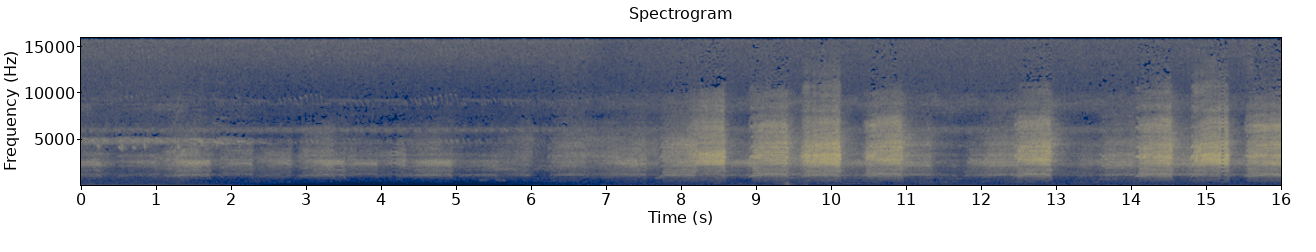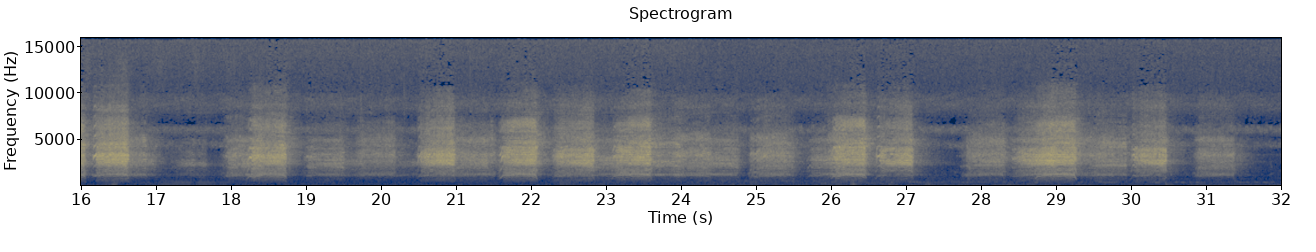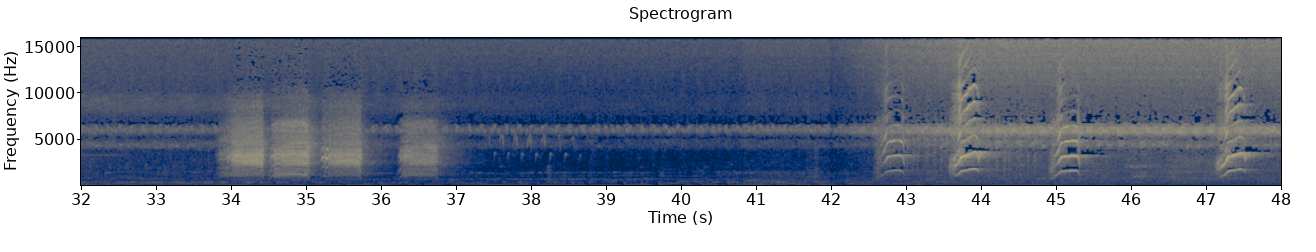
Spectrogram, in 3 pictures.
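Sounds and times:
screeching bird calls: 0:17.9 - 0:31.6, 0:33.8 - 0:36.9, 0:42.6 - 0:46.2, 0:47.0 - 0:48.0.

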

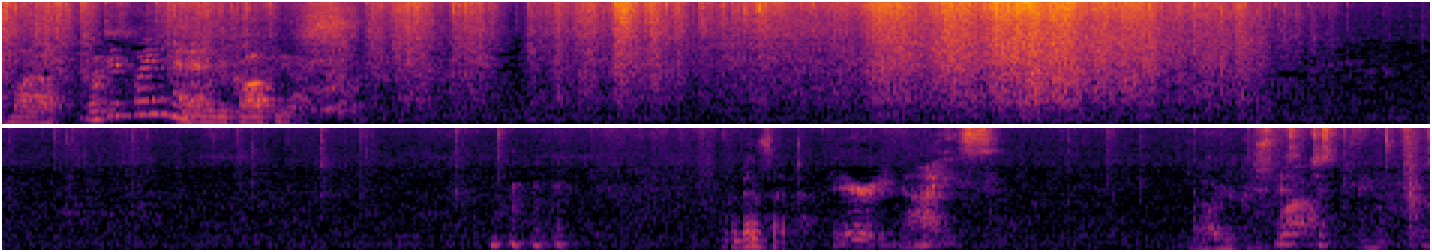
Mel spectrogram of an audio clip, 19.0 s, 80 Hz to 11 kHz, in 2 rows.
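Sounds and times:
wrapping paper rustling: 0:00.0 - 0:10.6.

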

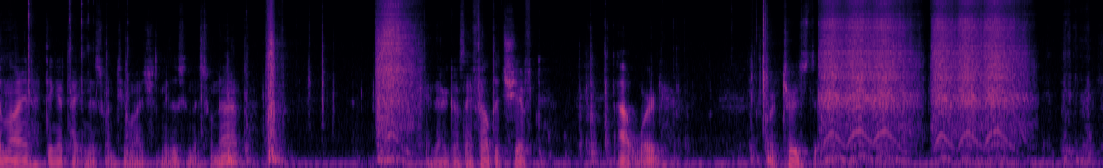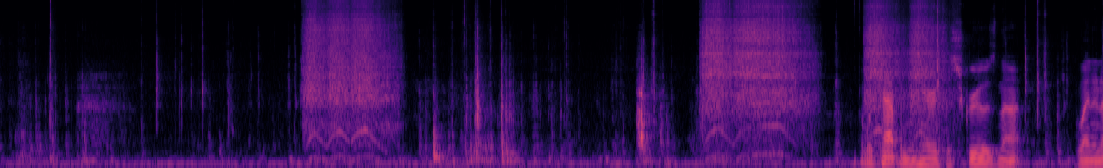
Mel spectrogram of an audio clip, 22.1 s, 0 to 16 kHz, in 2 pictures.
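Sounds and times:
power screwdriver whirring: 0:03.8 - 0:04.2, 0:08.2 - 0:10.4, 0:14.0 - 0:15.1, 0:18.0 - 0:20.6.

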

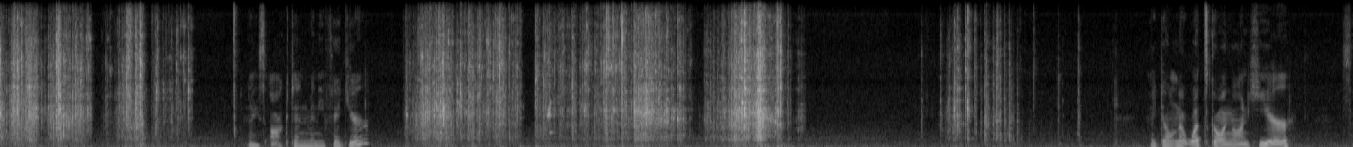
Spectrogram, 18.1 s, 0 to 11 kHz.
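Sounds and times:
plastic bricks clattering: 0:00.0 - 0:02.6, 0:05.4 - 0:10.8, 0:12.3 - 0:13.9
plastic bricks clicking: 0:05.4 - 0:10.7.

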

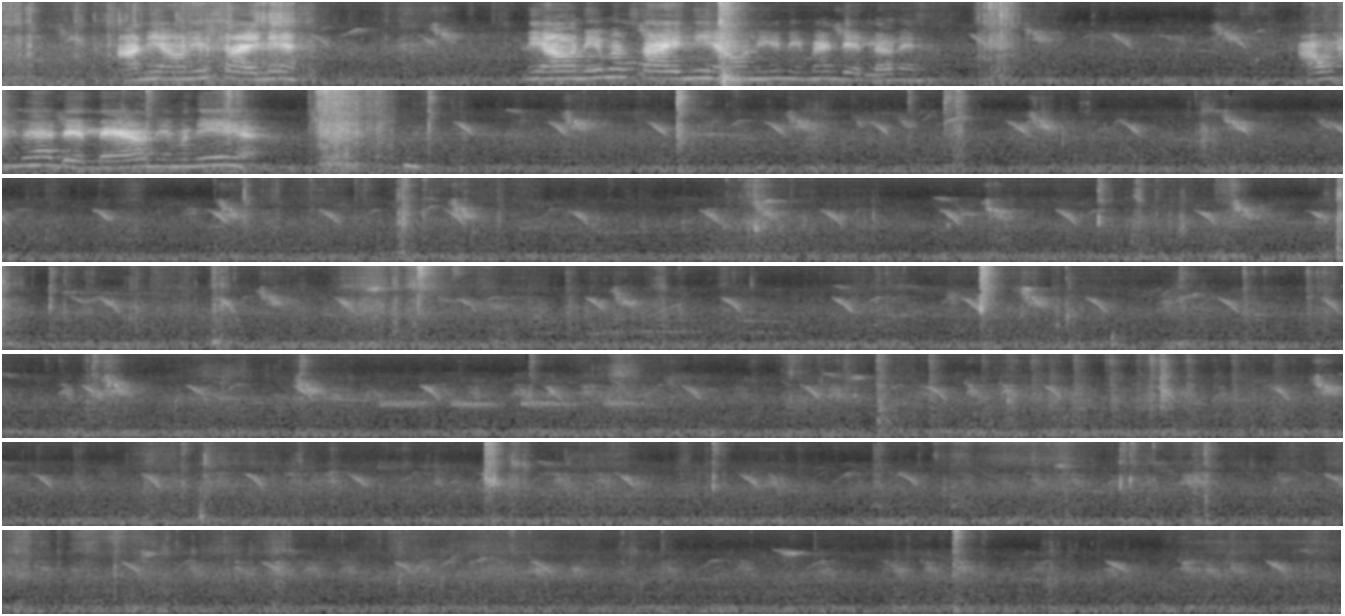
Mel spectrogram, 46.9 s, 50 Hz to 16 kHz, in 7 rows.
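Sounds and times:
birds chirping: 0:00.0 - 0:46.9
low background hum: 0:00.0 - 0:46.9.

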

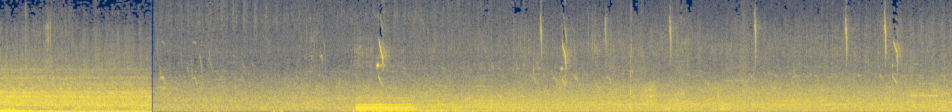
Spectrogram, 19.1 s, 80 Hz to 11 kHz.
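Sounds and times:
steady outdoor hiss: 0:00.0 - 0:19.0
birds chirping: 0:06.4 - 0:15.2.

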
